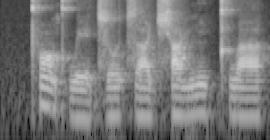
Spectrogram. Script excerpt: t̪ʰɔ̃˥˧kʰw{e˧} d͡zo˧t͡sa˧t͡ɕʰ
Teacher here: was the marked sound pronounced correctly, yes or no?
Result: no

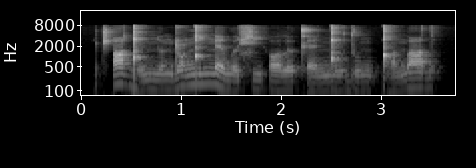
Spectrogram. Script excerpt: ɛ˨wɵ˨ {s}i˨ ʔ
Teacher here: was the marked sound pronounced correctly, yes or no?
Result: no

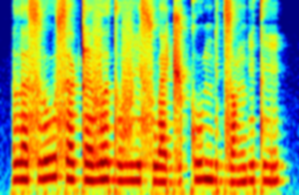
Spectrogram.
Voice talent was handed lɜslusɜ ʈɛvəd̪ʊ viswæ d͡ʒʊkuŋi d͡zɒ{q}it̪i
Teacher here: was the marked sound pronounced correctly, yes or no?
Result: no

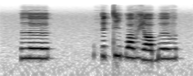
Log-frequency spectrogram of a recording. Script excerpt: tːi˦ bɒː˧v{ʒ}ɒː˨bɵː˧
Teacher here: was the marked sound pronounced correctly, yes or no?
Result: yes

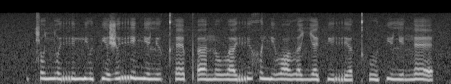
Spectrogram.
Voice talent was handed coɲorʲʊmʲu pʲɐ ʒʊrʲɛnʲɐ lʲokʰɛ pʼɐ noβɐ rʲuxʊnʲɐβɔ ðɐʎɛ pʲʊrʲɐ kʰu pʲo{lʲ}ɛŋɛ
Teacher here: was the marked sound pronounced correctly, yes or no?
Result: yes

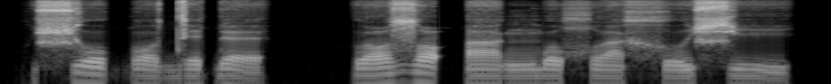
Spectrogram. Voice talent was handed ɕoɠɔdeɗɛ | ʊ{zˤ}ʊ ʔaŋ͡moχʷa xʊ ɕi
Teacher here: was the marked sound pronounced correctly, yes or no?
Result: yes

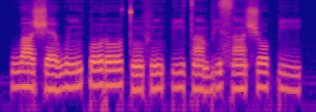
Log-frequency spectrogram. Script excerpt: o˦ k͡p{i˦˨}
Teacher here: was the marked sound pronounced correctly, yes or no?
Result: yes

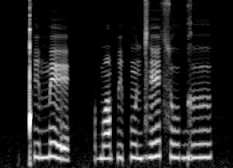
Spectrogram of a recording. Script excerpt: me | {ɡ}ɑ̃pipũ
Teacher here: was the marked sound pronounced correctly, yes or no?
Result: no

